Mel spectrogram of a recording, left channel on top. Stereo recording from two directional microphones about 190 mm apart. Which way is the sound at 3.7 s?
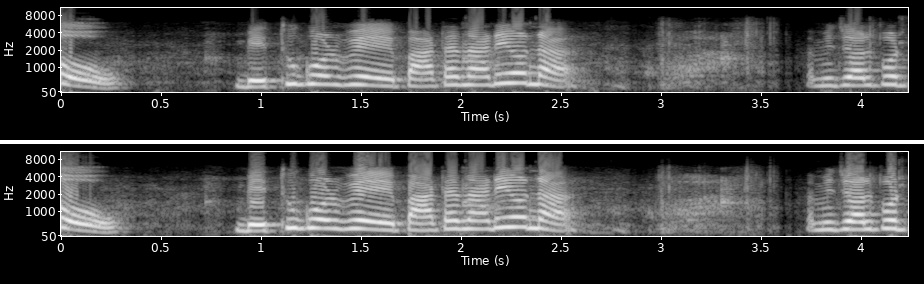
20° right (ahead or behind).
